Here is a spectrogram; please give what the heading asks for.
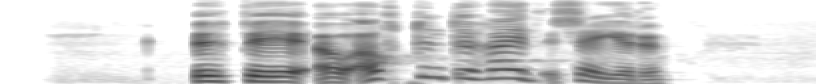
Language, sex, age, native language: Icelandic, female, 40-49, Icelandic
